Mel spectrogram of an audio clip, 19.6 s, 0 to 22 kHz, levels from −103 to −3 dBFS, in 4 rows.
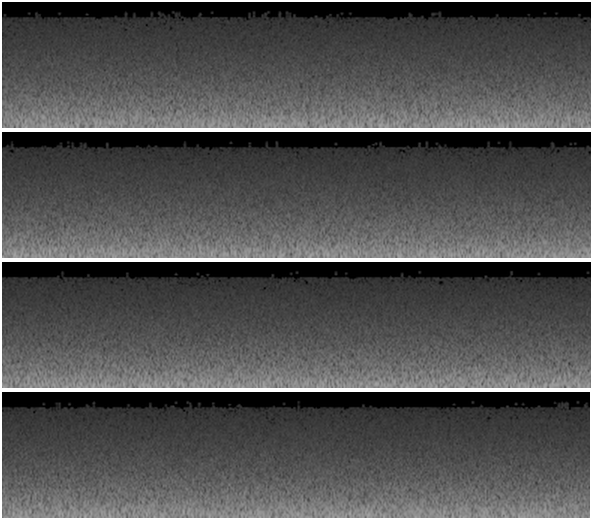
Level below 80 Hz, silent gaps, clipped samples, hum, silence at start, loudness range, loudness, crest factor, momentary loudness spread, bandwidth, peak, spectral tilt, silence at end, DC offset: -52 dBFS; none; under 0.1%; none; 0 s; 0 LU; -48 LUFS; 12 dB; 1 LU; 16 kHz; -34 dBFS; -5.5 dB/octave; 0 s; under 0.1%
